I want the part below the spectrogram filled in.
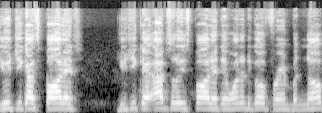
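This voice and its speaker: A man mumbles in an animated tone at a high pitch. The sound is dry and close, with no echo. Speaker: streamer casting esports VOD review. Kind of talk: live commentary. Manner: mumbling.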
